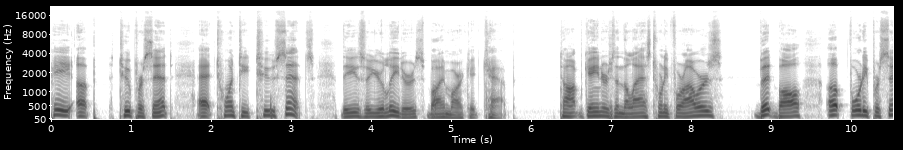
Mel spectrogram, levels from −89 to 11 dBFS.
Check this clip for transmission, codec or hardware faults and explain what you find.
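The speech has four brief dropouts of lost LE Audio frames. At 2.74–2.76 s, 4.78–4.80 s (between "are your leaders" and "market cap"), 6.98–7.01 s (just before "in the last") and 9.08–9.10 s, a short hissy smear replaces the speech. Each gap is about 20 ms, and the third about 30 ms, which fits two or three lost 10 ms frames. The LC3 decoder filled them by repeating the last spectrum with scrambled signs.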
